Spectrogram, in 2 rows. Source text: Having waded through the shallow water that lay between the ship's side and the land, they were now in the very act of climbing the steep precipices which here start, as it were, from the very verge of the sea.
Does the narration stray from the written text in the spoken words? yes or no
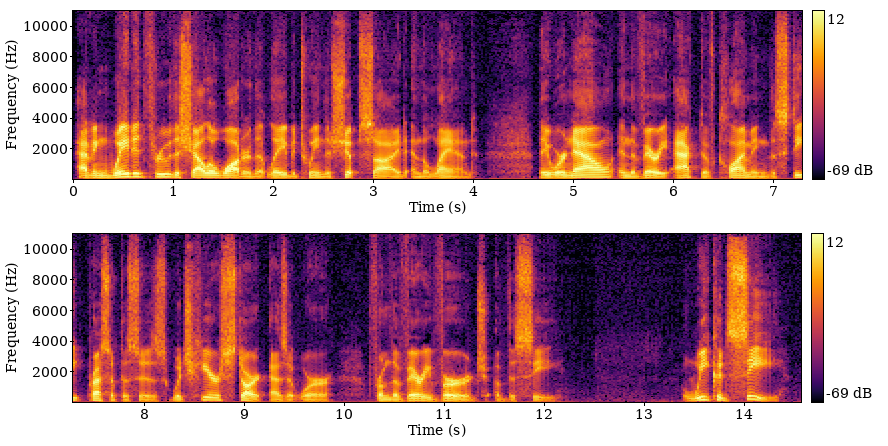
yes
